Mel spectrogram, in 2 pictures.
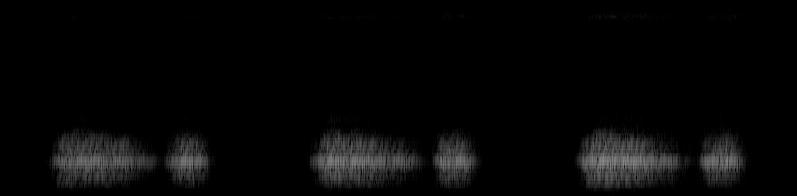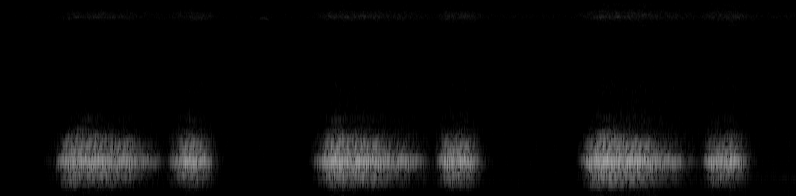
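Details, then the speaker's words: Normal vesicular breath sounds for comparison with diminished ones: soft, regular breath cycles with a longer inspiration and brief expiration. "eu coloquei o murmúrio vesicular normal e o número vesicular diminuído que é o que a gente vai observar nessa doença primeiro vamos ouvir um murmúrio vesicular normal"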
